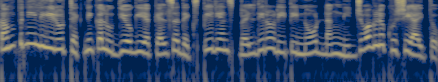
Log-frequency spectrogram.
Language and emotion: Kannada, happy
